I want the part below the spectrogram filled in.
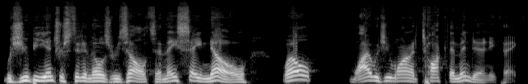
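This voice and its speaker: Brisk and warm, his fairly high voice has lively intonation as he answers an interviewer's questions. The sales leader and business consultant speaks earnestly and conversationally as a podcast guest, often voicing imagined back-and-forth. The audio is clean studio sound with no room sound.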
